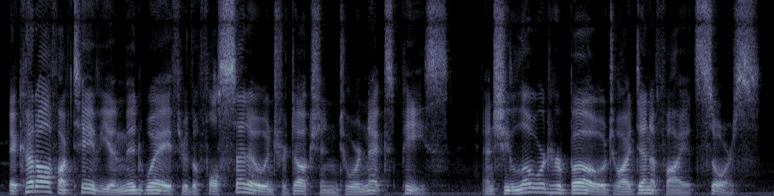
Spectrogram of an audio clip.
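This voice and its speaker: Man narrating with very lively pitch. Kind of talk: scripted story narration.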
